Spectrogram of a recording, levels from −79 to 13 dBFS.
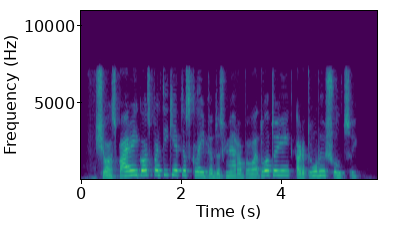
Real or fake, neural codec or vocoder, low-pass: fake; codec, 16 kHz, 0.8 kbps, ZipCodec; 7.2 kHz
